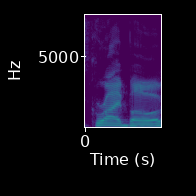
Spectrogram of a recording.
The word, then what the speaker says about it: Grybo: Is it Grybo, Grebo, just Gribbo? I'm not sure if you have a preference on how you actually like being it's okay. It's Grybo.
